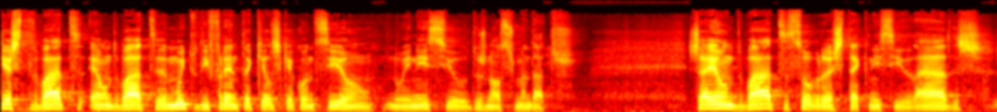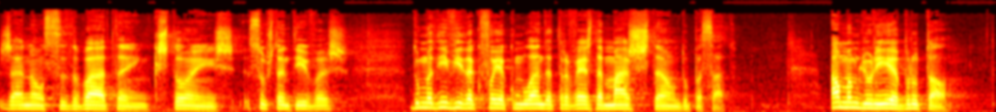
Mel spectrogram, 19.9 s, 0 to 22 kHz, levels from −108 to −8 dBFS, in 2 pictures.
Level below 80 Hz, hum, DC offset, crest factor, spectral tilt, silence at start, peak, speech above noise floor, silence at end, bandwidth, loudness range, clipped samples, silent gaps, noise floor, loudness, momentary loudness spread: -64 dBFS; none; under 0.1%; 22 dB; -4 dB/octave; 0 s; 0 dBFS; 37 dB; 0.45 s; 16 kHz; 7 LU; under 0.1%; none; -59 dBFS; -22 LUFS; 12 LU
